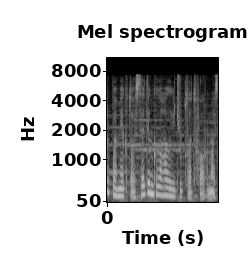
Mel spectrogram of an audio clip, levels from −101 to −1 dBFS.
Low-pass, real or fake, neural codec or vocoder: 7.2 kHz; real; none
